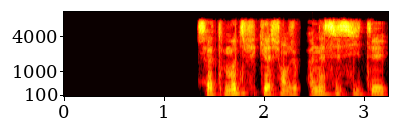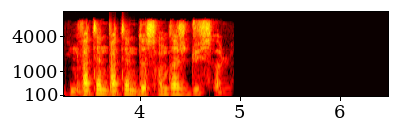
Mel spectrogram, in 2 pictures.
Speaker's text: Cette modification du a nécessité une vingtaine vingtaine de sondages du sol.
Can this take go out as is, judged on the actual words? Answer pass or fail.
pass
